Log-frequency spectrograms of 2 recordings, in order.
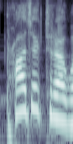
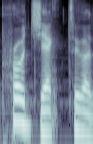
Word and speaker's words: project: project라고 하는 단어는 동사일 때는 project가 되고 이 강세가 뒤에 이음절에 붙고 그리고 명사일 때는 project가 돼서 이름절에 붙는다는 그 말씀을 좀 드리고 싶었고요.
